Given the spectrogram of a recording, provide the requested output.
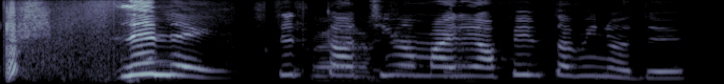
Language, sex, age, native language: Icelandic, male, 13, German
